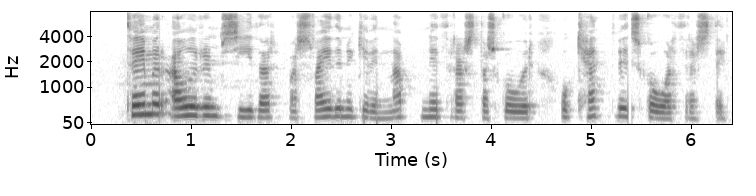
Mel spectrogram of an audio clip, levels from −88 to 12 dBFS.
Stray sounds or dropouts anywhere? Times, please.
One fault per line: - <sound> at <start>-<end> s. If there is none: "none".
- dropout at 5.4-5.4 s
